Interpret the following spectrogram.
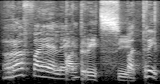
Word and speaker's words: Raffaele Patrizi: Raffaele Patrizi.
